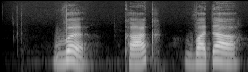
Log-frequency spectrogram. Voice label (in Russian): russian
